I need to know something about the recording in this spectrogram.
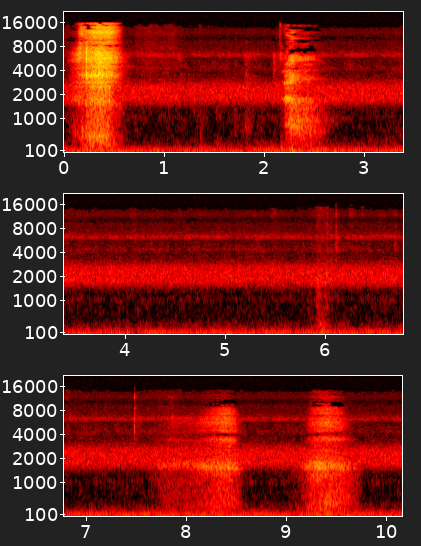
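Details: Several deliberately induced sneezes after a whole day of intense nasal itching, described as wet and messy. Some bursts are forceful and sharp, others softer and spraying, with quiet breathing between over steady background hum.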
